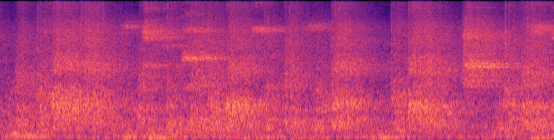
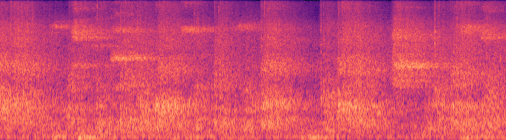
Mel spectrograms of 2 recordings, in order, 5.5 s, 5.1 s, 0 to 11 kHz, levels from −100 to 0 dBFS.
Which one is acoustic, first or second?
first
